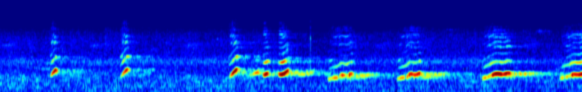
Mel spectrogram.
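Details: Captive white-handed gibbon, Hylobates lar, at the Opole zoo in Poland: two isolated sharp rising hoots, then a quickening run of whooping notes that lengthen into sliding, wavering wails.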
